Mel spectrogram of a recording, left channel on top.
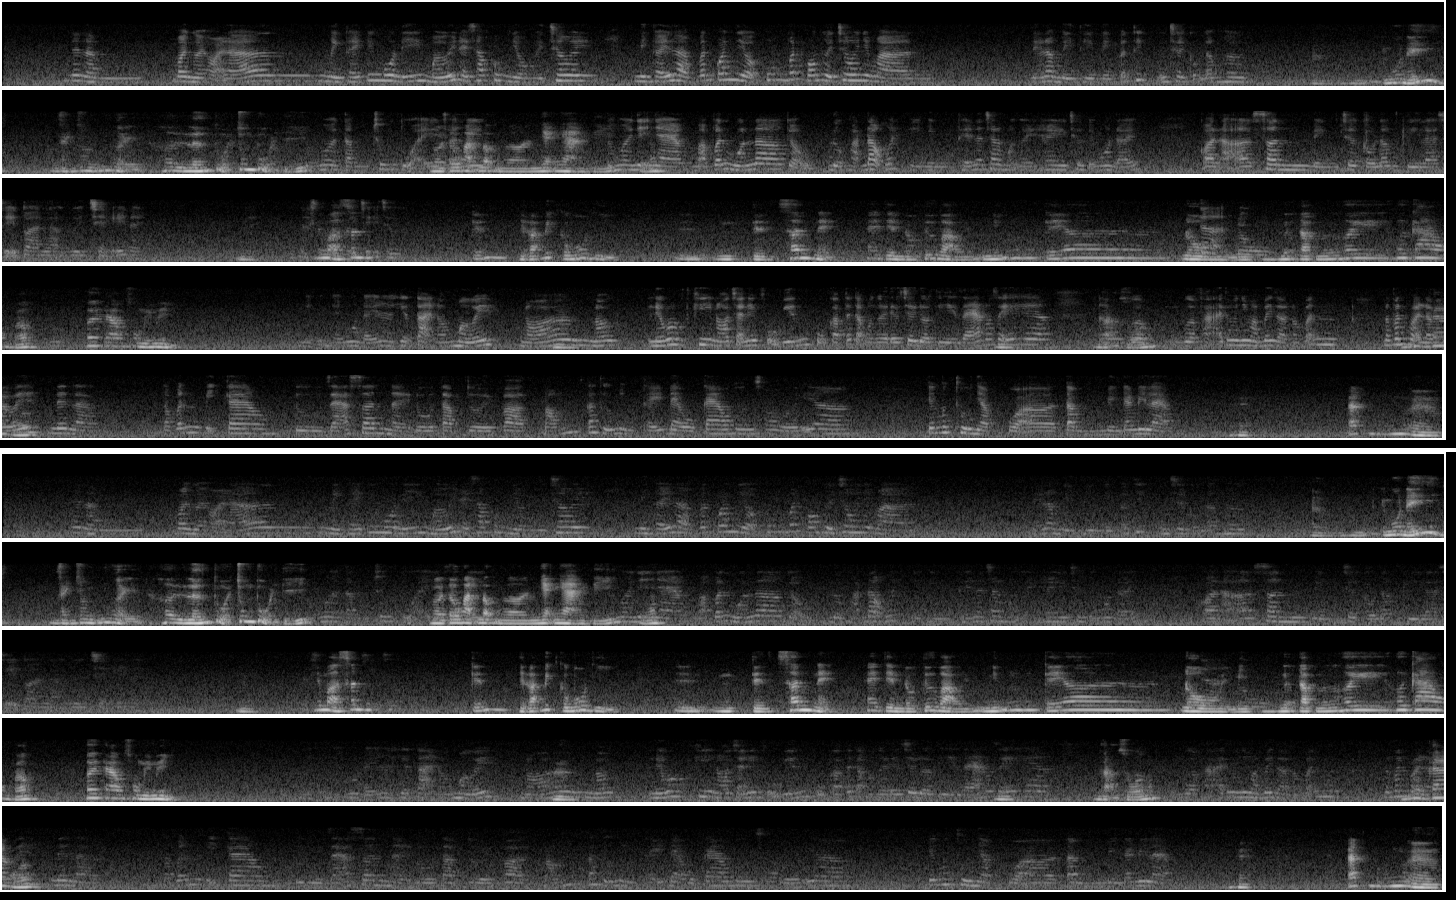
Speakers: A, on the left; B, on the right.
A: nên là mọi người hỏi là mình thấy cái môn ấy mới này sao không nhiều người chơi mình thấy là vẫn có nhiều cũng vẫn có người chơi nhưng mà nếu là mình thì mình vẫn thích chơi cầu lông hơn
B: Ờ,
A: Ừ,
B: cái môn đấy thì dành cho những người hơi lớn tuổi trung tuổi tí
A: đúng rồi tầm trung tuổi
B: người
A: trở
B: ta hoạt
A: lên
B: động ờ, nhẹ nhàng tí
A: Đúng rồi, nhẹ
B: đúng
A: nhàng
B: không
A: mà vẫn muốn ờ, kiểu được hoạt động ấy thì mình thấy là chắc là mọi người hay chơi cái môn đấy. Còn ở sân mình chơi cầu lông thì là sẽ toàn là người trẻ này.
B: ừ.
A: Này, đa số
B: nhưng mà
A: là người
B: sân
A: trẻ chơi.
B: cái thể loại pickleball thì ừ, tiền sân này hay tiền đầu tư vào những cái ờ, đồ
A: Chắc là
B: để mình
A: đồ
B: luyện tập nó hơi hơi cao phải không
A: đúng rồi.
B: hơi
A: đồ
B: cao so với mình
A: mình cũng thấy môn đấy là hiện tại nó mới ấy. nó
B: ừ.
A: nó nếu mà khi nó trở nên phổ biến phổ cập tất cả mọi người đều chơi được thì giá nó sẽ
B: ừ,
A: ờ,
B: giảm xuống
A: vừa vừa phải thôi nhưng mà bây giờ nó vẫn nó vẫn
B: vẫn
A: gọi
B: còn
A: là
B: cao
A: mới
B: phải
A: ấy.
B: không
A: nên là nó vẫn bị cao từ giá sân này đồ tập rồi vợt bóng các thứ mình thấy đều cao hơn so với ờ, cái mức thu nhập của ờ, tầm mình đang đi làm
B: <laughs> chắc cũng ừ.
